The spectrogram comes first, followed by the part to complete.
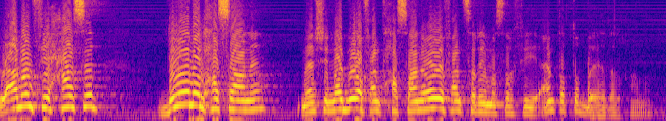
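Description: A man with a high-pitched voice speaks at a fairly quick pace. His pitch swings very widely. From Lebanon. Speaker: political researcher and writer; TV guest. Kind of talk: TV talk show interview. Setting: TV studio. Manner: animated. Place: studio.

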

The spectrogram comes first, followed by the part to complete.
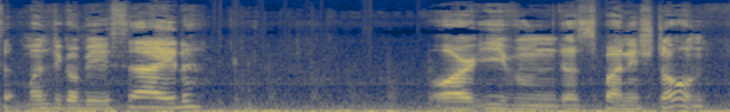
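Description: Noticeable background noise under a man's dry voice with no echo. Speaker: channel host. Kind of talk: casual driving commentary. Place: car. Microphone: phone near.

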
